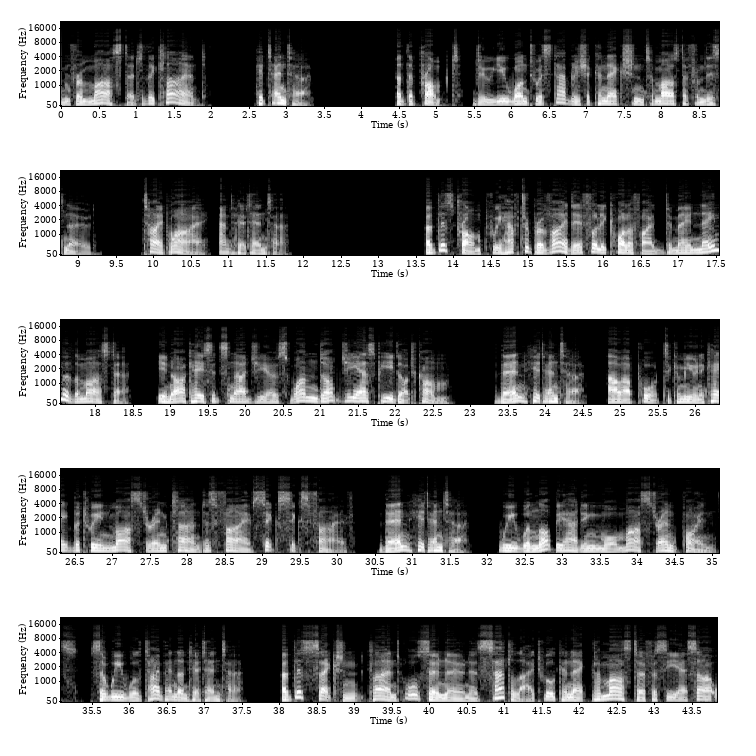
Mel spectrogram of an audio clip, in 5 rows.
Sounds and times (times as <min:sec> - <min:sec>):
Speech: 0:00.0 - 0:02.0, 0:02.6 - 0:03.4, 0:04.5 - 0:09.3, 0:09.9 - 0:11.9, 0:13.6 - 0:22.8, 0:23.4 - 0:43.8.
